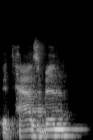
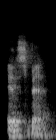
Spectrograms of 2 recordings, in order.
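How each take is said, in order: First: The word has is said in full. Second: The word has is reduced to a contraction. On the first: The speaker calls it wrong. "in the speaking, we don't say it has been" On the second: The speaker calls it right. "we say it's been"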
